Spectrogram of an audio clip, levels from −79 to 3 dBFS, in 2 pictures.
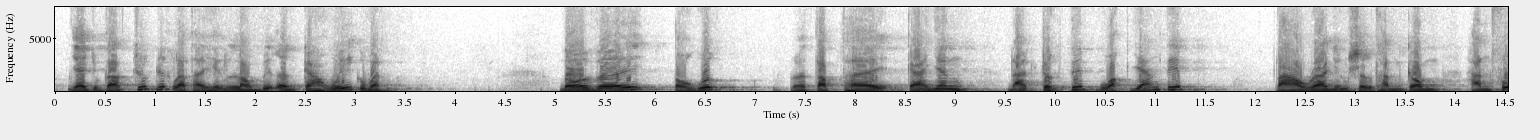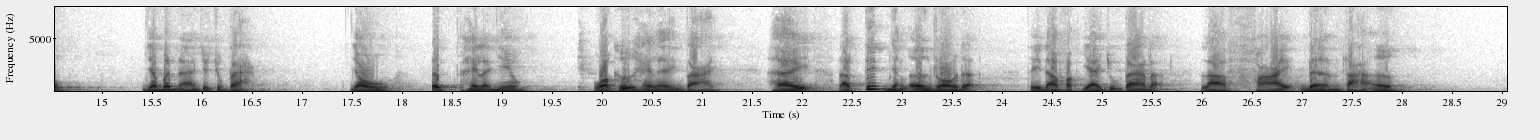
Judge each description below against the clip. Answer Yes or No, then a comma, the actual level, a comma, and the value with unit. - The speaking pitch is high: No, low, 120 Hz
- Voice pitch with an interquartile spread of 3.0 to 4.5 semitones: No, wide, 5.4 semitones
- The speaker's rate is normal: No, slow, 155 wpm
